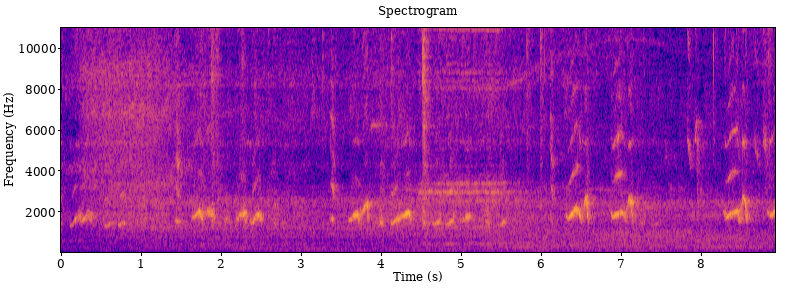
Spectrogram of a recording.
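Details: Pet cockatiel chirping indoors, short upslurred whistled notes in loose groups of two or three, spread irregularly across the recording over faint steady hum.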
